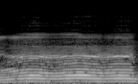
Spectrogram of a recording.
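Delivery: slow drawn-out moans into the mic; four slow breathy moans; moaning. Shown as a demonstration. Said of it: "just moan into the mic".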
